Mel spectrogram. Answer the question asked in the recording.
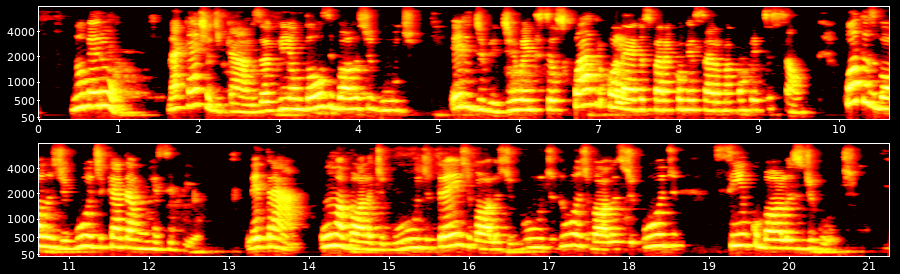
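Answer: B: três bolas de gude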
